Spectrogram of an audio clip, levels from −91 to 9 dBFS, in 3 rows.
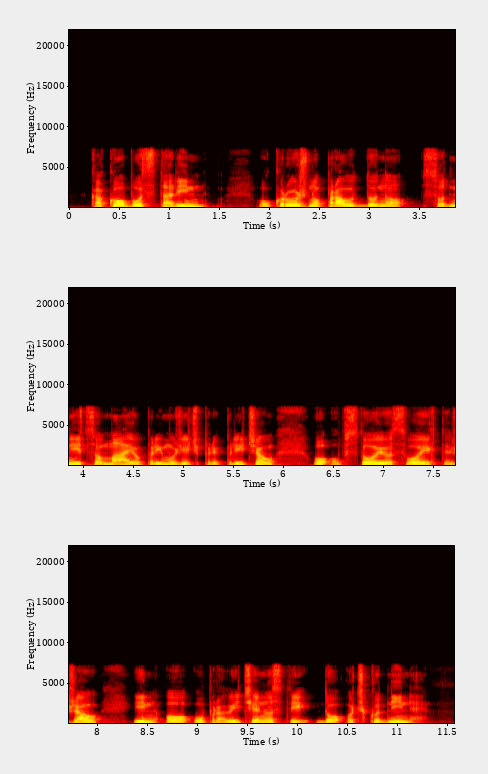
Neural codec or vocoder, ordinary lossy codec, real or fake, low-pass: none; none; real; 7.2 kHz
